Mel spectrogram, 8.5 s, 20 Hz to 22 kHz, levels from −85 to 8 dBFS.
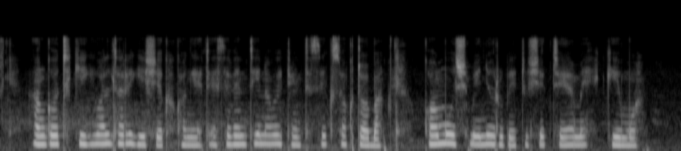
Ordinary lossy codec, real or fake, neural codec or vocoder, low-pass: none; real; none; none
